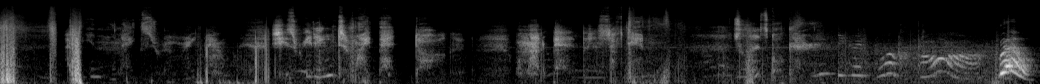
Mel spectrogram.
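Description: Whispering voices, with a few sharp knocks of the phone being handled in the first second and a louder child's voice near the end.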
